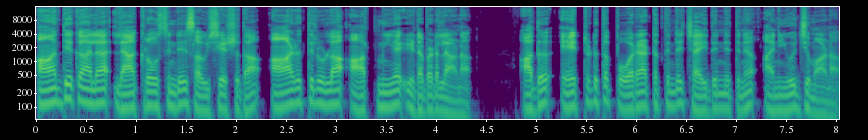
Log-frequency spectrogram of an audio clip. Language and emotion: Malayalam, neutral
